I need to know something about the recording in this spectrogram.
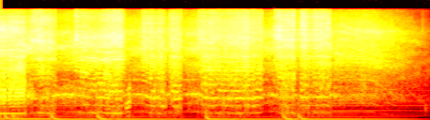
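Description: Milwaukee oscillating multi-tool cutting through an aluminum LED strip channel: a harsh, rasping buzz of blade on metal that wavers in level as it bites, then dies away near the end.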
